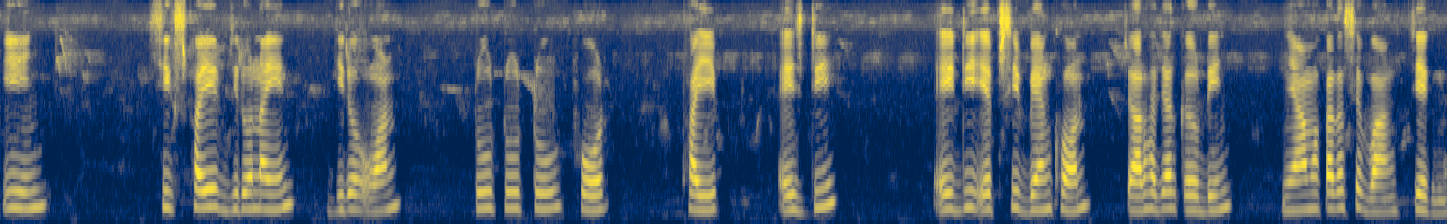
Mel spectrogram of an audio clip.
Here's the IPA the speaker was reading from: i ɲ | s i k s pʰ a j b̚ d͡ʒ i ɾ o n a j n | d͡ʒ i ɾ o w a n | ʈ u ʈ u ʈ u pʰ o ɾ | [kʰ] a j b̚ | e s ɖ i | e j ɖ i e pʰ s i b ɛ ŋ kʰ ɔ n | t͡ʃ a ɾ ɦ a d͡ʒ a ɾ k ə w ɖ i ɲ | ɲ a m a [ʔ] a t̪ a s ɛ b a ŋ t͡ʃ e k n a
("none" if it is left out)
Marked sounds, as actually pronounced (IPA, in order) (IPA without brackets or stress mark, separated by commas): pʰ, k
